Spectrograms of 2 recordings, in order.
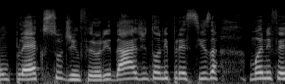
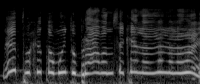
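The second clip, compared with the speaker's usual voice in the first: mock-angry girl, much higher and fast; squeaky mock outrage of an offended girl; imitating an angry girl; 13 semitones higher, much faster than usual. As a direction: ham up the huffy young woman's complaint. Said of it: "ela chegou muito brava e falou assim".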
